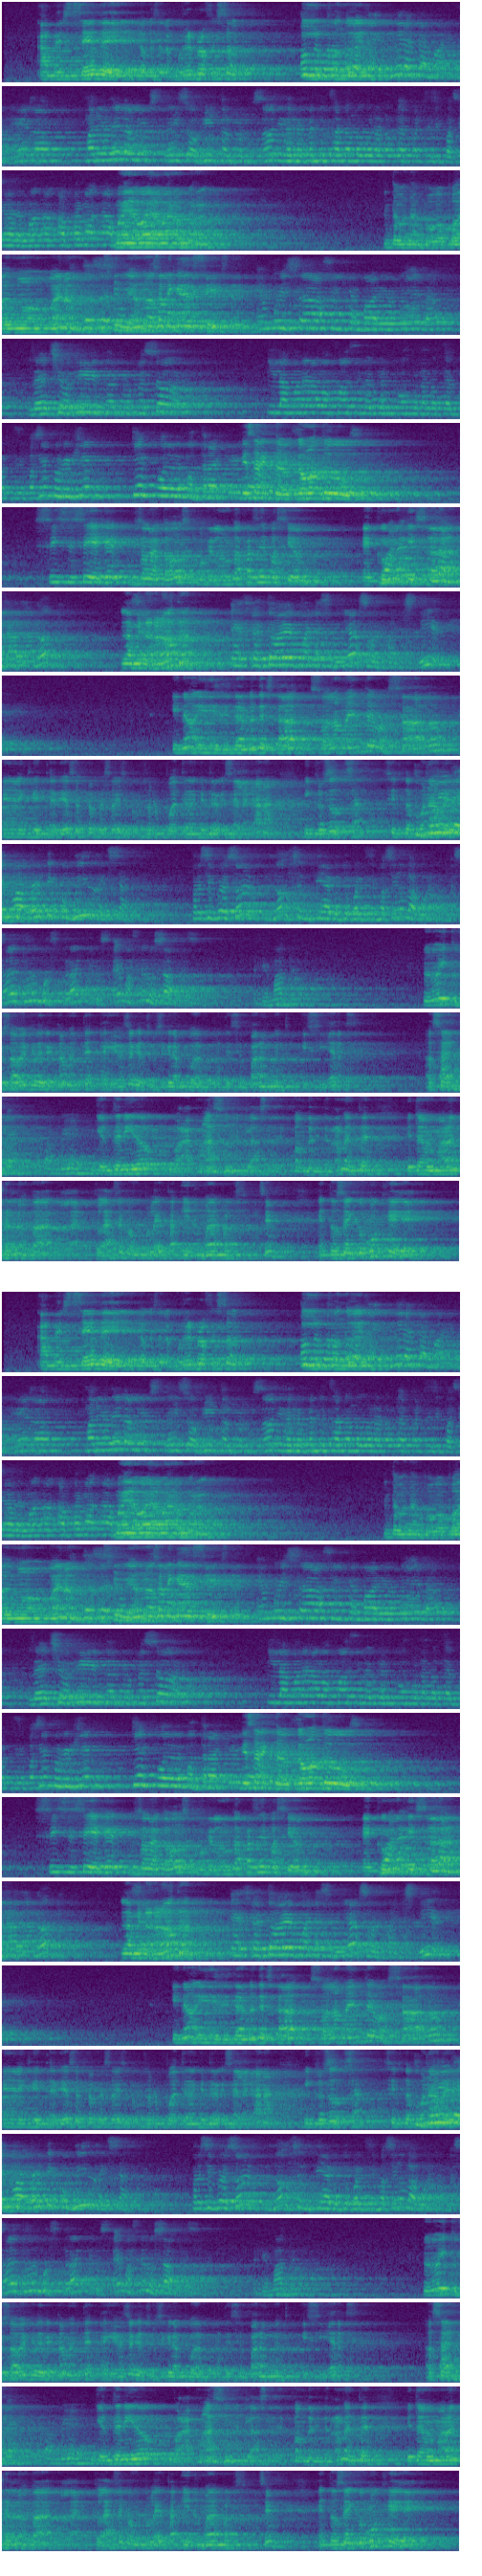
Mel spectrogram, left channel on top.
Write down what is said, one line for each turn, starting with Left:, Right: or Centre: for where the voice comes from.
Right: a merced de lo que se le ocurre al profesor
Left: Hombre,
Right: y
Left: pero
Right: cuando
Left: mírate,
Right: él,
Left: mírate a Marionela. Marionela le, hiz- le hizo ojito al profesor y de repente está sacando buena nota de participación, además, a- apenas, apenas
Right: bueno, bueno,
Left: levanta
Right: bueno,
Left: la mano.
Right: pero entonces tampoco podemos, bueno,
Left: Entonces
Right: <laughs>
Left: es
Right: yo
Left: muy
Right: no
Left: fácil,
Right: sé ni qué decirte.
Left: es muy fácil que Marionela le eche ojito al profesor y la manera más fácil es que él ponga una nota de participación, porque ¿quién, quién puede demostrar que ella
Right: Exacto,
Left: bueno participó
Right: como tú,
Left: en clase?
Right: sí, sí, sí, es que sobre todo porque la nota de participación es como
Left: vale
Right: quizá
Left: la mitad de la nota.
Right: la
Left: O sea,
Right: mitad de la nota
Left: es- esto es payasería sobre payasería.
Right: y no, y literalmente está solamente basado en el criterio de ese profesor y ese profesor puede tener el criterio que se le gana. Incluso,
Left: Exacto.
Right: o sea, si tú te
Left: Tú
Right: pones
Left: pudiste
Right: a ver...
Left: haberte comido el examen, pero si el profesor no sentía que tu participación era buena, a pesar de tú demostrar que los temas te los sabes, te quemaste.
Right: No, no, y tú sabes que directamente hay veces que tú ni siquiera puedes participar aunque tú quisieras. O sea,
Left: También, también.
Right: yo he tenido va- más de una clase de- donde literalmente yo tengo mi mano entera levantada la clase completa y no me dan participación. Entonces hay como que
